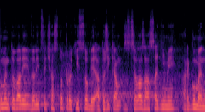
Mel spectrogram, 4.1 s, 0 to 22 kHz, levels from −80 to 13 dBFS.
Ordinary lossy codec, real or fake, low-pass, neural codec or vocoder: Opus, 32 kbps; real; 14.4 kHz; none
